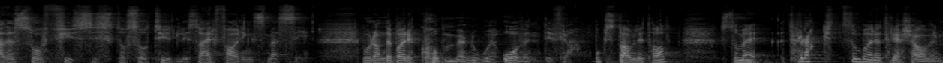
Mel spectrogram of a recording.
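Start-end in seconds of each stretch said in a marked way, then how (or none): none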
